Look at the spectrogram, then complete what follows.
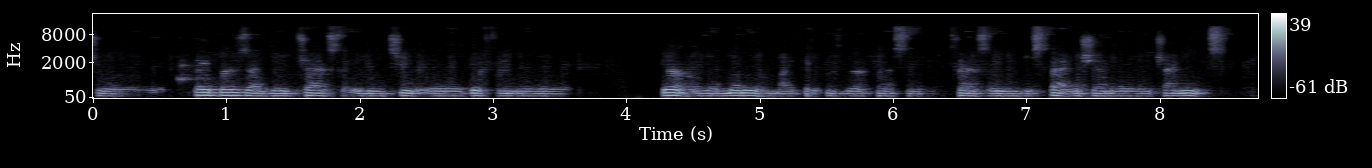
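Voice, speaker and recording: At a fairly quick pace, a man speaks in a medium pitch with a dark, mellow tone. His voice is somewhat breathy, with monotone, flat intonation. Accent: Turkish. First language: Turkish. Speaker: hospitality professor. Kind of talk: panel discussion. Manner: halting, many fillers.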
